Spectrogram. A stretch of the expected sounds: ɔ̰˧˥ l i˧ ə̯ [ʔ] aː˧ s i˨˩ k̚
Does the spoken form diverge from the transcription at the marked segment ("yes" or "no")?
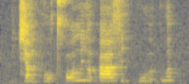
no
